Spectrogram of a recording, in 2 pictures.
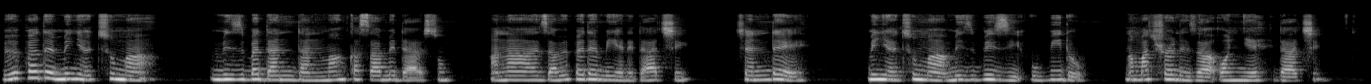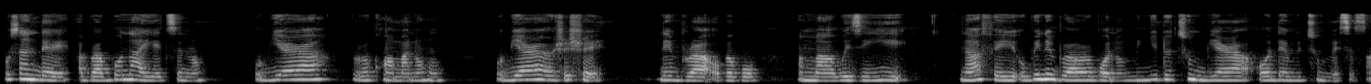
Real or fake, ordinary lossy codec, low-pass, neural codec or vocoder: real; none; 10.8 kHz; none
